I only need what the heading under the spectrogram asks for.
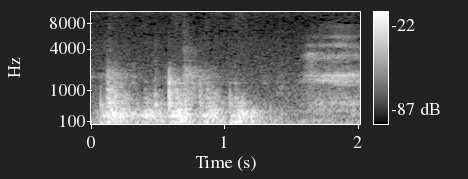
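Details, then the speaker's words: Peugeot 206 right-side forged control arm, off the car: worn ball joint rocked by hand gives three dull clunks about half a second apart, then a brief squeak; it knocked loudly on any bump; bushings intact. "Это у нас рычаг правая сторона Peugeot 206 тут застучала шаровая и сдавала очень сильные громкие звуки на любых неровностях Вы наверное их слышите"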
